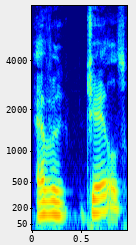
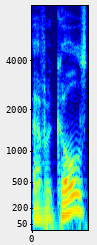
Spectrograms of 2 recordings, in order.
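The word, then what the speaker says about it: Evergaol: these are found in ever jails or ever goals depending on your pronunciation as your runes will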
